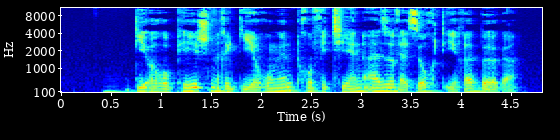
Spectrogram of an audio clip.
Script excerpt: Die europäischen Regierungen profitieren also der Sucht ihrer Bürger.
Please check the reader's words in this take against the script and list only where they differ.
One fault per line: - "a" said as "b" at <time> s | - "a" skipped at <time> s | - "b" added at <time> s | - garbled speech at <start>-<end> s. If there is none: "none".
none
